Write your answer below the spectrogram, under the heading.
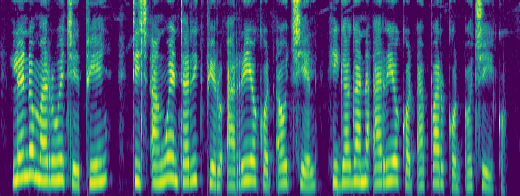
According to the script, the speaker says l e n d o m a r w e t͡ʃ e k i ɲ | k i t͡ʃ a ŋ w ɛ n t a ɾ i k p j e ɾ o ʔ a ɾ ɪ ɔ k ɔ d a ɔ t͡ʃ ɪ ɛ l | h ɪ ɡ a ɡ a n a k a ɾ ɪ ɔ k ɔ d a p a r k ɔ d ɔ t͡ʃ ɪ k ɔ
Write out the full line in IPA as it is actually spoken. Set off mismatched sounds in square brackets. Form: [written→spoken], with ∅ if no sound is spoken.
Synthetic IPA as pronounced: l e n d o m a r w e t͡ʃ e [k→p] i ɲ | [k→t] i t͡ʃ a ŋ w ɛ n t a ɾ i k p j e ɾ o ʔ a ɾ ɪ ɔ k ɔ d a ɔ t͡ʃ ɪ ɛ l | h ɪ ɡ a ɡ a n a [k→ʔ] a ɾ ɪ ɔ k ɔ d a p a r k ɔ d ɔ t͡ʃ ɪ k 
